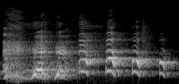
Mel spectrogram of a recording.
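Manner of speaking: loud high laugh; burst of laughter. Real, not acted. Recalling her boyfriend's joke, with a loud high laugh.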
